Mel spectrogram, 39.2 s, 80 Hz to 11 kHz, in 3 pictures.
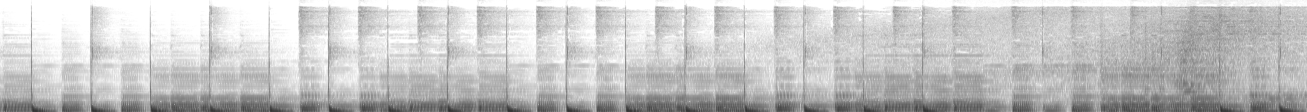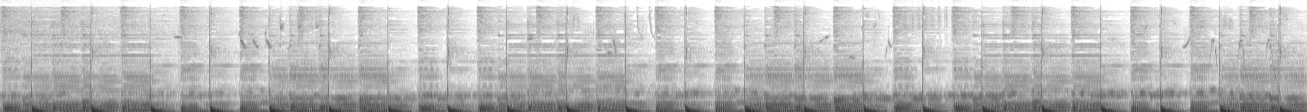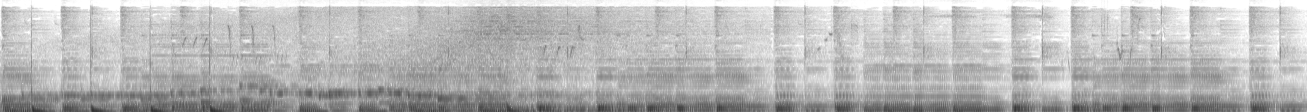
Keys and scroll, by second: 2.5 Delete, 11.3 ctrl+0.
